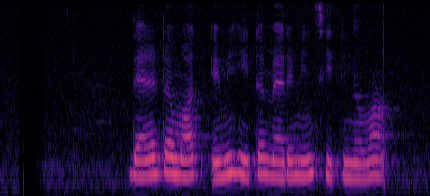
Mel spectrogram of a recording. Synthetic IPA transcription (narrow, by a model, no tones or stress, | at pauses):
d̪ænəʈəmat̪emiɦiʈəmæɾiminsiʈinəʋa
